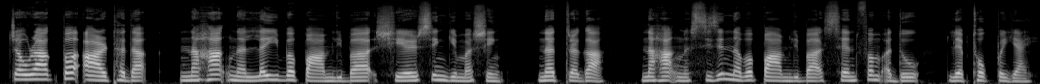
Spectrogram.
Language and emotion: Manipuri, neutral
